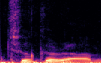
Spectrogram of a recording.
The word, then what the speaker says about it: Tukaram: And uh the thing about the name Tukaram is if you break it up, which nobody does, but it's three syllables.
